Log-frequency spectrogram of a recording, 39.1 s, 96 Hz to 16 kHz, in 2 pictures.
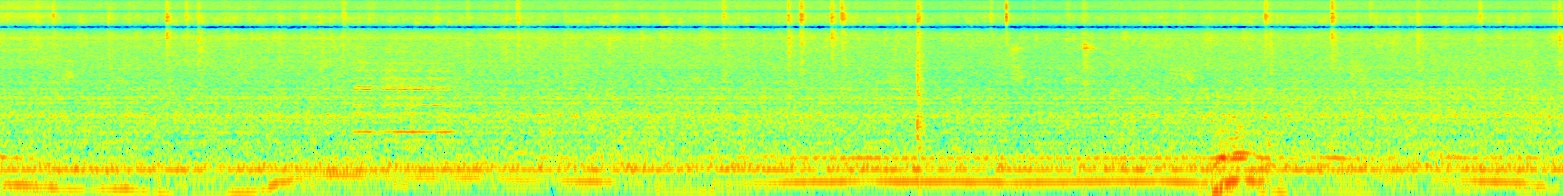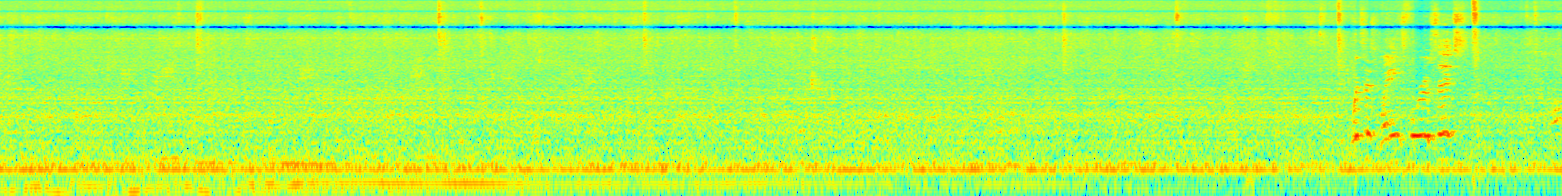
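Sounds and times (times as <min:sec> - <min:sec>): engine running on a dyno: 0:00.0 - 0:39.0.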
